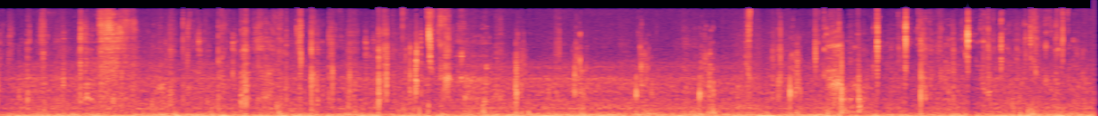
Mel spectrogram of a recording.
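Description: A young woman chews crunchy fried food close to a microphone.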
